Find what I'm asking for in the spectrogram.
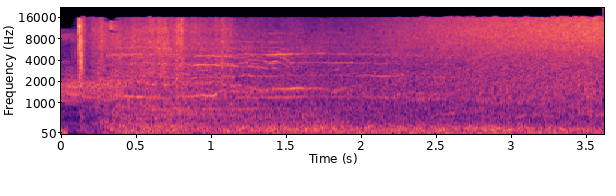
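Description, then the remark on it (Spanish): A sudden, loud splash as politician Lilita Carrió does a bomb jump into a pool, giving way to a sustained roar of churning, sloshing water that stays heavy for several seconds. “No veíamos esta tremenda cantidad de agua desde las inundaciones de abril.”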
